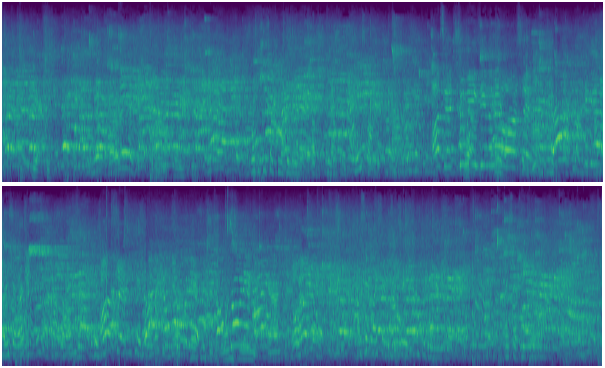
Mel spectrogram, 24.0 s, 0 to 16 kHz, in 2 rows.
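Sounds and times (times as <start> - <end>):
voices calling out: 0.0 - 24.0.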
